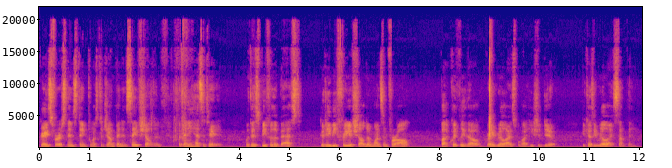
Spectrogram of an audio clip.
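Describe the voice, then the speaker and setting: A man's voice: mid-range voice, fairly even intonation, moderate pace, darkish tone, slight background noise, poor audio. A man reading his own book aloud as scripted story narration.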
